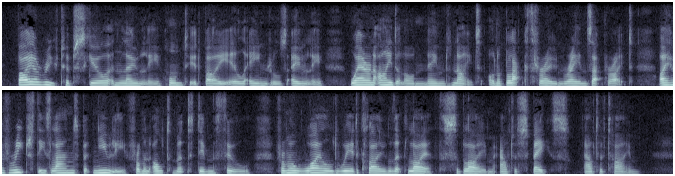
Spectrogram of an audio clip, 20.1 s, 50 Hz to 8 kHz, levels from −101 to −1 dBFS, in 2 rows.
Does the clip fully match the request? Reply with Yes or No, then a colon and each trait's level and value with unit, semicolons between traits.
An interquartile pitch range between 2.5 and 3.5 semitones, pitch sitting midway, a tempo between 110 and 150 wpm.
Yes: average, 3.1 semitones; medium, 180 Hz; average, 145 wpm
